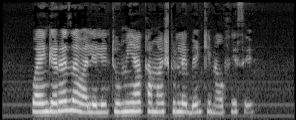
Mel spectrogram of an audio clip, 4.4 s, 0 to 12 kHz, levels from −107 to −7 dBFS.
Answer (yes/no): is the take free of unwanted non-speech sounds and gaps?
no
